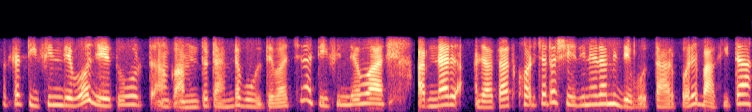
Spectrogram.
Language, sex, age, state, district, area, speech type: Bengali, female, 18-30, West Bengal, Nadia, rural, conversation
